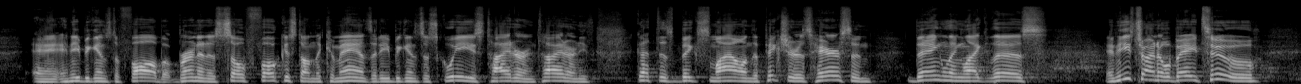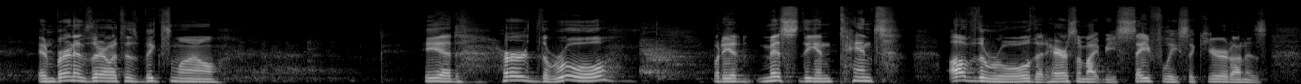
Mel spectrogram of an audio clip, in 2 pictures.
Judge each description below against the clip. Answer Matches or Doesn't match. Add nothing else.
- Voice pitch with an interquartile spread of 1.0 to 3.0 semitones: Doesn't match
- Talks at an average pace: Matches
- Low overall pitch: Doesn't match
